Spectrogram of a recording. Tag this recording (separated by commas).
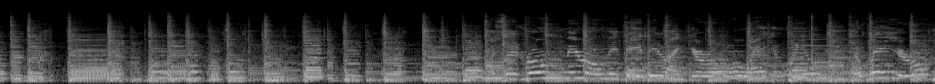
Blues, Music, Plucked string instrument, Musical instrument, Guitar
